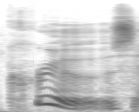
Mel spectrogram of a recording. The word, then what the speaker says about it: Cruz: And I said, no. I said, that's pronounced Cruz. I said, like Terry Crews from America's Got Talent.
